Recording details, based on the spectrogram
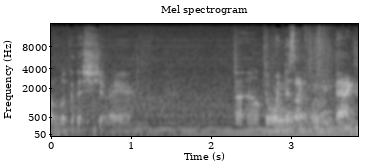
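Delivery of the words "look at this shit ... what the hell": hushed whisper; breathy whisper in the dark. Real, not acted. Sneaking into haunted hotel.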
